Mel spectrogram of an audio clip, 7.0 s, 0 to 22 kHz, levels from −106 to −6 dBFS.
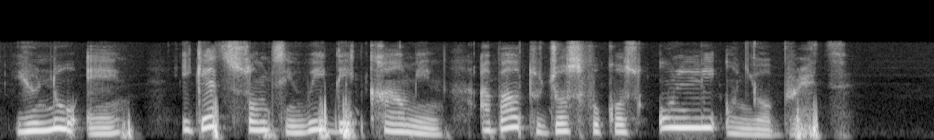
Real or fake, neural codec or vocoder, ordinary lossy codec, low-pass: real; none; none; 7.2 kHz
